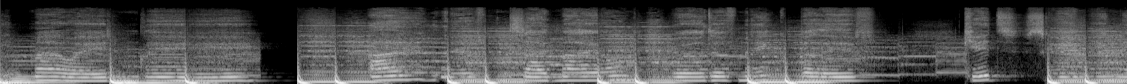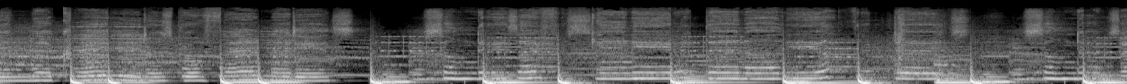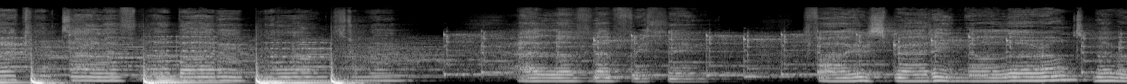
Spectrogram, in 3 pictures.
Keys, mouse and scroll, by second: 10.0 right click, 13.1 click, 14.2 Delete, 19.3 click, 21.7-24.6 typing, 25.2 click, 28.3 click, 30.5 Return, 31.2 click.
